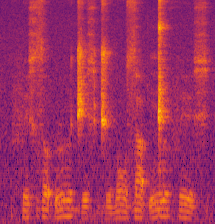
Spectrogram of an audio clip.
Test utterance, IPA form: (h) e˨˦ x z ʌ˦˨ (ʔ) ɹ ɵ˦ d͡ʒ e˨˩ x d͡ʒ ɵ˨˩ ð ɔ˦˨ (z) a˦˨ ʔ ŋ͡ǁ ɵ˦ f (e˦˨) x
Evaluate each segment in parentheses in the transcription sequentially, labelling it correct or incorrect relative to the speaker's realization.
incorrect: f, correct, correct, correct

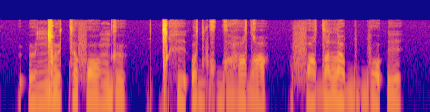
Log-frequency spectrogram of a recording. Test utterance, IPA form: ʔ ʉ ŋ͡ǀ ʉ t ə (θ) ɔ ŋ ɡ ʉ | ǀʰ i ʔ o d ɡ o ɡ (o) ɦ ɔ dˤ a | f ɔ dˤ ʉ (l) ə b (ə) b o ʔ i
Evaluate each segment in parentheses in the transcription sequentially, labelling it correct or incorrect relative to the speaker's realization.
incorrect: f, correct, correct, correct

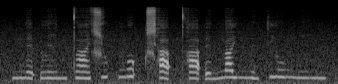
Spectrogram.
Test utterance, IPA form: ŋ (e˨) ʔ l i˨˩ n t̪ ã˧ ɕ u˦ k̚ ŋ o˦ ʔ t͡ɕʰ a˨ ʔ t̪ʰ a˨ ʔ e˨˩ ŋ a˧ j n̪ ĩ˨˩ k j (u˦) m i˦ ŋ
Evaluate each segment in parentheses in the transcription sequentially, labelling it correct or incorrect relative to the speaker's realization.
correct, correct

